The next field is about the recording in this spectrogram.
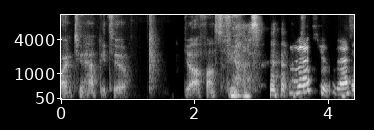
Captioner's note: laughs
